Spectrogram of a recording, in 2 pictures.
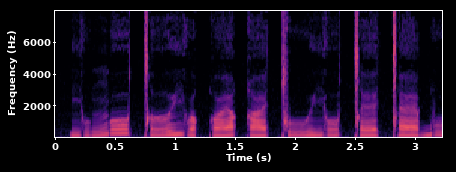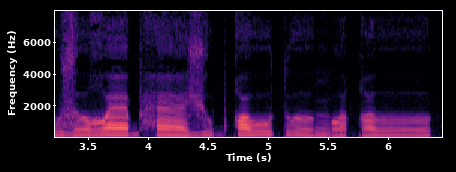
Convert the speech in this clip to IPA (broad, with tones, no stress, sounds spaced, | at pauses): j u˩ ŋ oː˥ ǀ ɤː˩˥ j u˩ qʷ æ˩˥ q æ˩˥ ǀ uː˧ j o˧ ǀ ɛ˩˥ ǀ æ˧ b u˥˩ z ɤ˧ ʁʷ æː˥ b h æː˥˩ ʒ u˧ b q oː˥ tʷ ɤː˥˩ ŋ ɔ˩ ə̯ q ɤː˧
